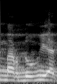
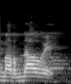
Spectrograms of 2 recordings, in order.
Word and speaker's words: Marduwiyah: Dibacanya Marduwiyah, tidak Mardaweh. Sebagian ulama mengatakan kata-kata weh itu adalah sebutan untuk setan, weh.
